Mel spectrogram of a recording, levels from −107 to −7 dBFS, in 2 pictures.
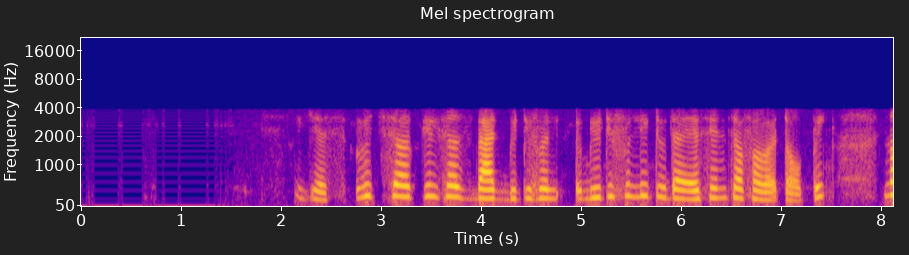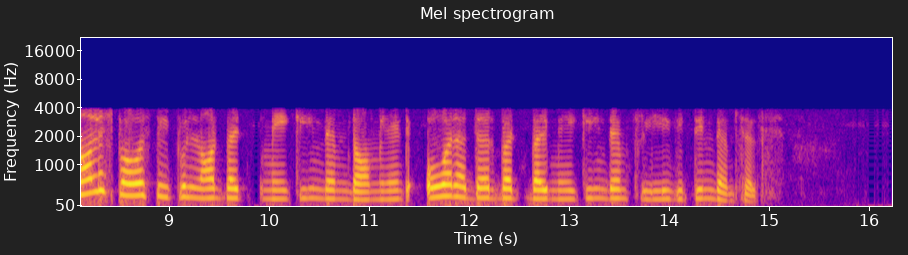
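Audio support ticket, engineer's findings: GSM full-rate codec in the speech path, whole clip. Band limited to 200 Hz–3.5 kHz. Vocal-tract model driven by sparse, regularly spaced pulse excitation gives a plainly audible buzzy, gravelly roughness. Consistent with a 13 kbps GSM full-rate link.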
